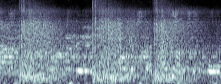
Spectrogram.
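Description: Loud stage music with a steady bass beat, overlaid by a dense crackling noise.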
